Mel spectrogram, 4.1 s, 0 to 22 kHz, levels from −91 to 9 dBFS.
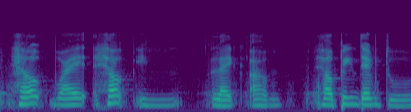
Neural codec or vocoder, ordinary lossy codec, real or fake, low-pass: none; none; real; 7.2 kHz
